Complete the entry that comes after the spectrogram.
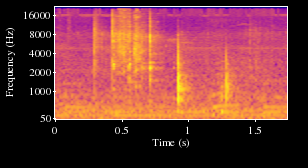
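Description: A metal spoon clinks and scrapes against a pan while butter compound is spooned over grilled sausages, with a few light taps and a soft sizzle close by.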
